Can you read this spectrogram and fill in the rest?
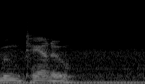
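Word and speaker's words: Munteanu: check that again yeah florian moon tan who mu nte a in you and i actually figured out that i actually found out the pronunciation like going to a romanian news broadcast and disliked it here or a native speakers say it and then also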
